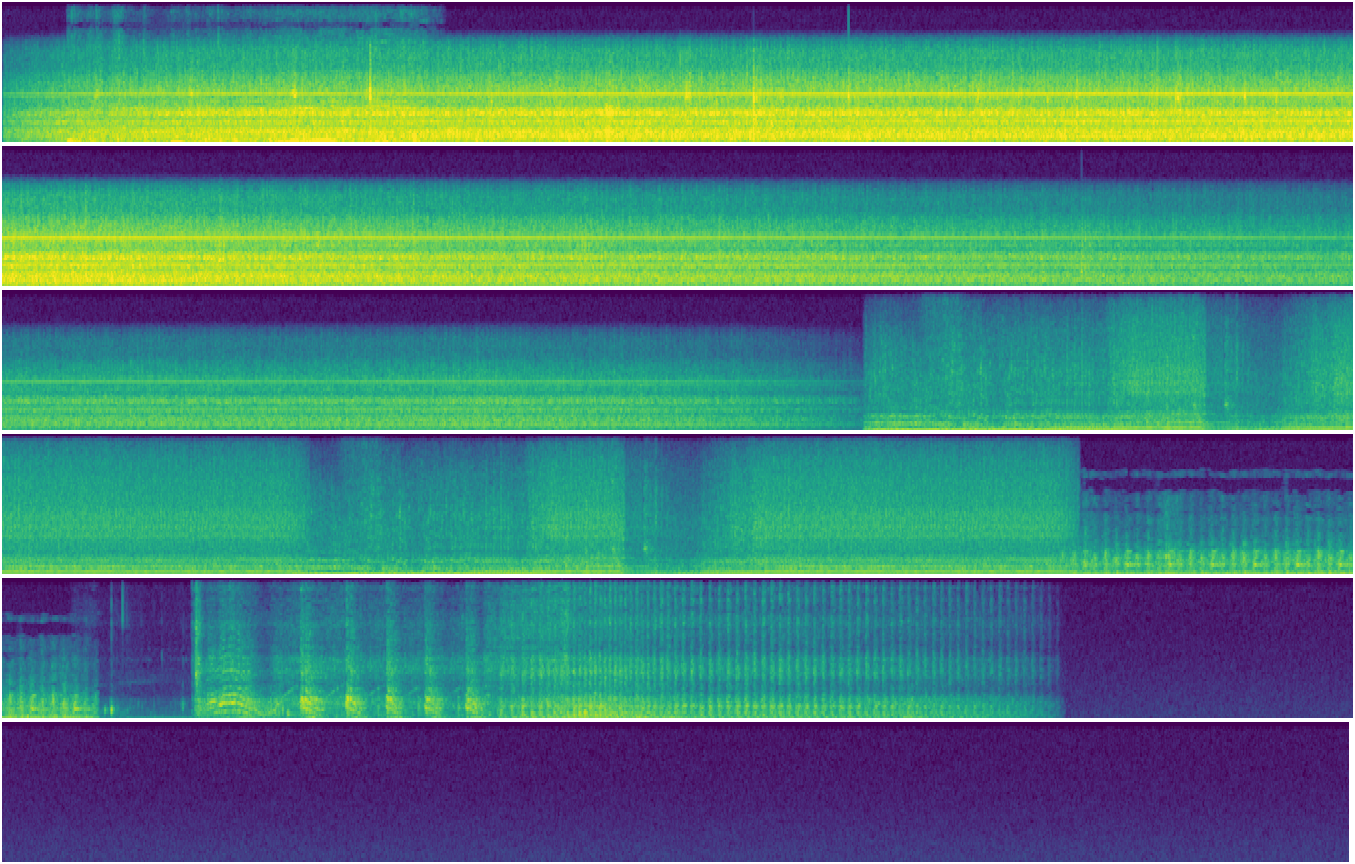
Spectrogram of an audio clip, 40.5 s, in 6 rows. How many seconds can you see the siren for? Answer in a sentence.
The siren can't be heard in this clip.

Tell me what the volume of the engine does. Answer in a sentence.
The loudness of the engine goes down.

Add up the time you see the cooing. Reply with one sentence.
The cooing can be heard for 2 seconds in total.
